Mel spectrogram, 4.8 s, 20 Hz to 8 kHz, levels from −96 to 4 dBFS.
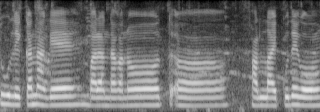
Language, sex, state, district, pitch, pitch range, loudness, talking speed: Chakma, female, Tripura, Unakoti, 215 Hz, 205-225 Hz, -14 LUFS, 110 wpm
